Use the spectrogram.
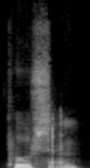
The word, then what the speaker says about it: Poussin: I for some reason I thought it was just P U S S I N. Mhm. I think maybe because my art appreciation teacher pronounced it Poussin.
